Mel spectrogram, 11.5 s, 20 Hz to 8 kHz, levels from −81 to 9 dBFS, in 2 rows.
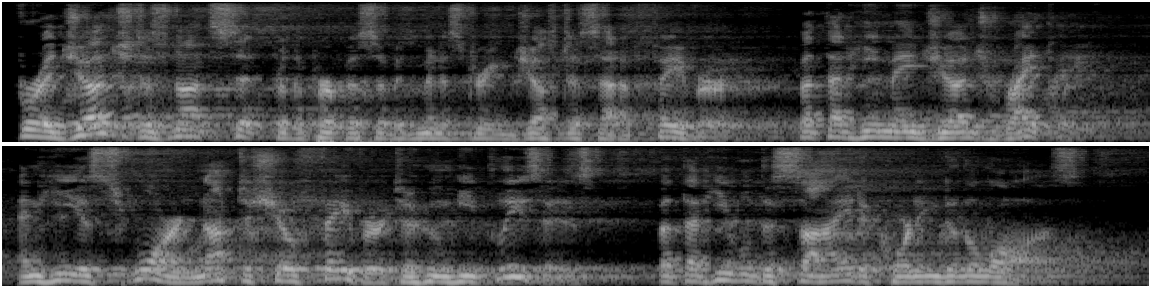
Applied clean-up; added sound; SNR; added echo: none; none; none; reverberation time 2.6 s.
